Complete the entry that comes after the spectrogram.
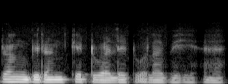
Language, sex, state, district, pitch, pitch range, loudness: Hindi, male, Jharkhand, Palamu, 105 Hz, 105-110 Hz, -16 LUFS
